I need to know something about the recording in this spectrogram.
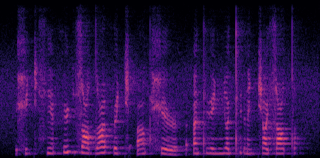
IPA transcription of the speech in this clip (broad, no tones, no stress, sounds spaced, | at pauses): xʲ a c sʲ ã θ y ʔ zʲ a dˤ i θ ə˞ c ʔ ã tˤ xʲ ə˞ | ʔ ã tʲ ð e ɲ ɒ tʲ r ã c ɒ sʲ ɔ tˤ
